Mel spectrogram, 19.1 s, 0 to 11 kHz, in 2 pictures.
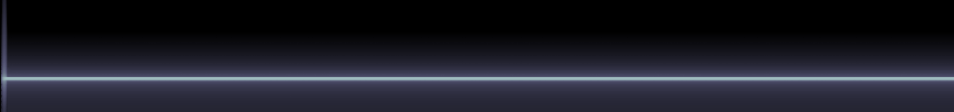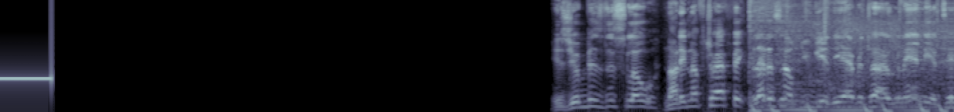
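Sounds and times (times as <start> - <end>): steady pure test tone beep: 0.1 - 10.1.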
